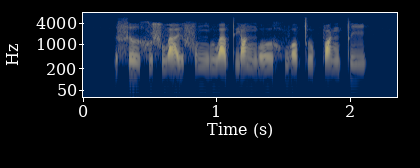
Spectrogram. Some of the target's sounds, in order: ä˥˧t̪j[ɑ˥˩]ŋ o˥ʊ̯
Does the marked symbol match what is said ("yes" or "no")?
yes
